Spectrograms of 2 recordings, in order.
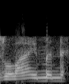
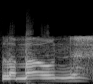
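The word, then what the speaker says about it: Limon: the assistant town manager what do you say it is Lymon Colorado oh I've heard various LeMans and and things like that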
